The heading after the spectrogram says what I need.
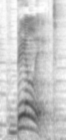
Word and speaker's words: billet: E o poema diz que não rima, porque na verdade a pronúncia dessa primeira palavra é billet. Billet.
